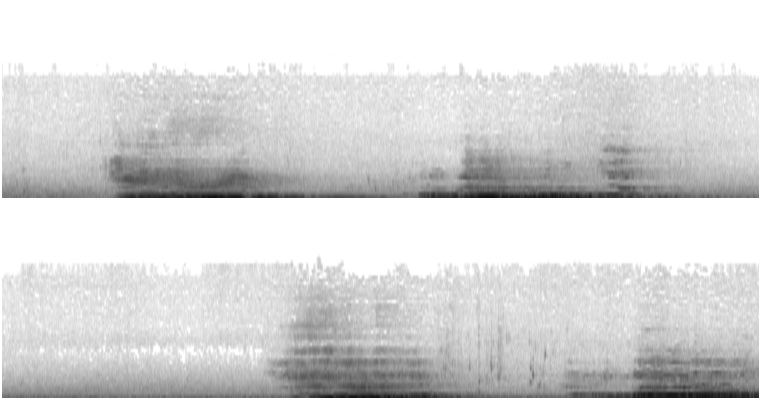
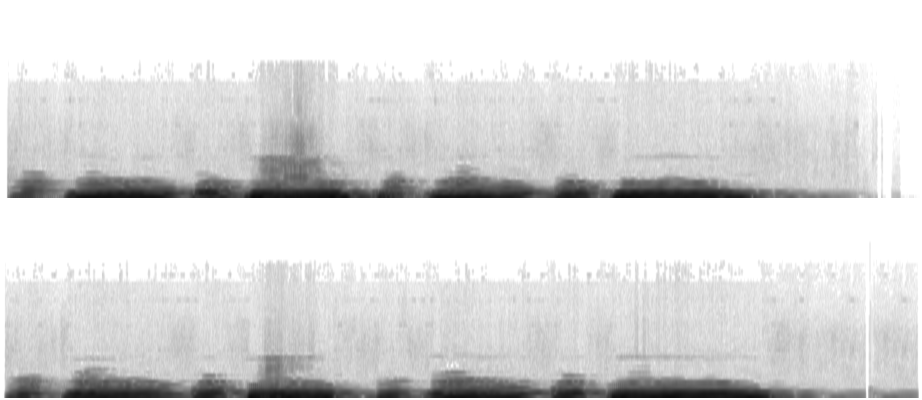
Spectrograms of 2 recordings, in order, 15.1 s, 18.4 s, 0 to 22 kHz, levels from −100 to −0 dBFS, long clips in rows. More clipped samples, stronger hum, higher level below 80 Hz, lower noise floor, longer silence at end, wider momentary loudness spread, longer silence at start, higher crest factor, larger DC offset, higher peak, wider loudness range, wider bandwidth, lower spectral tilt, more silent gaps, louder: neither; neither; first, -42 dBFS vs -82 dBFS; second, -48 dBFS vs -58 dBFS; second, 0 s vs 1.25 s; first, 22 LU vs 11 LU; first, 1.1 s vs 0.1 s; about the same, 14 dB vs 12 dB; neither; second, -6 dBFS vs -2 dBFS; first, 9 LU vs 5 LU; first, 6 kHz vs 4.2 kHz; second, -8.5 dB/octave vs -10 dB/octave; second, none vs 8.75-8.90 s; second, -19 LUFS vs -14 LUFS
